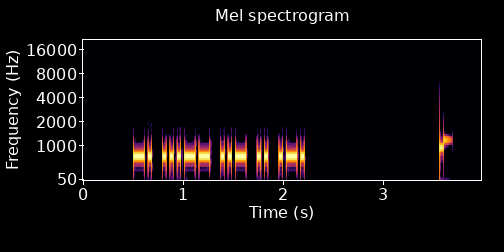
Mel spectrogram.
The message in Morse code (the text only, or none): N3UIR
